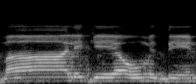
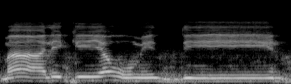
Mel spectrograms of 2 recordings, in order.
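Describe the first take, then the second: First: The first vowel is stretched out far too long. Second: The first vowel is held for a short length. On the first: The speaker calls it wrong. "ചില നീട്ടുമ്പോൾ എന്താക്കാറ്" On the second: The speaker calls it right. "ഇതാണ് ഈ രൂപത്തിലായിട്ട് ഓതനായ"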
